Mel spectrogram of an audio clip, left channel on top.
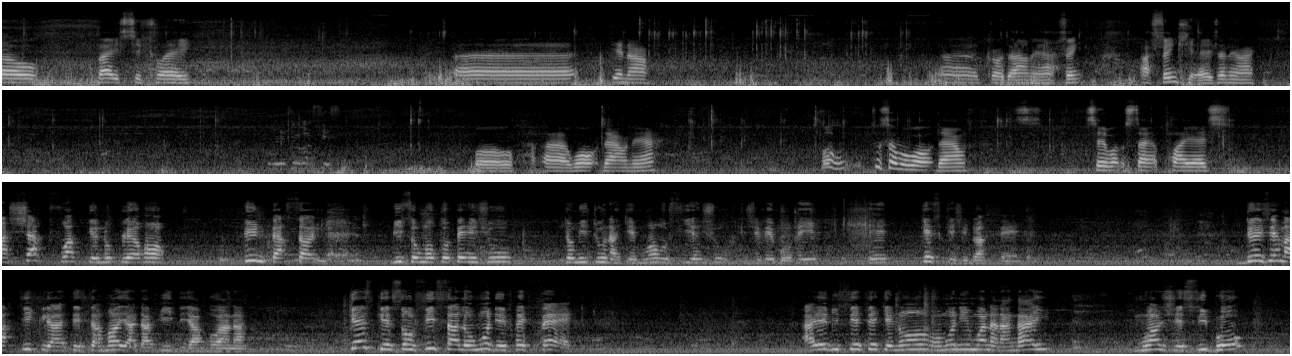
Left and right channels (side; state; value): both; different; correlation 0.00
